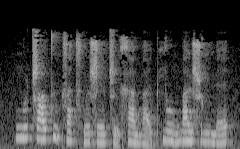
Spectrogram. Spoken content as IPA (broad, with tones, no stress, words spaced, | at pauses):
n̪u˧˥ʈ͡ʂɑ˧˥ʊ̯t̪i˧ŋ t͡sä˥˩t͡sʰɹ̩˧˥ʂe˧˥ɪ̯ʈ͡ʂɻ̩˨˩ xä˥˩ɻwa̰˨˩ɪ̯ pʰjo˥˩ʊ̯mwa˥ɪ̯ʂʊ˥ŋlɥɛ˧˥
